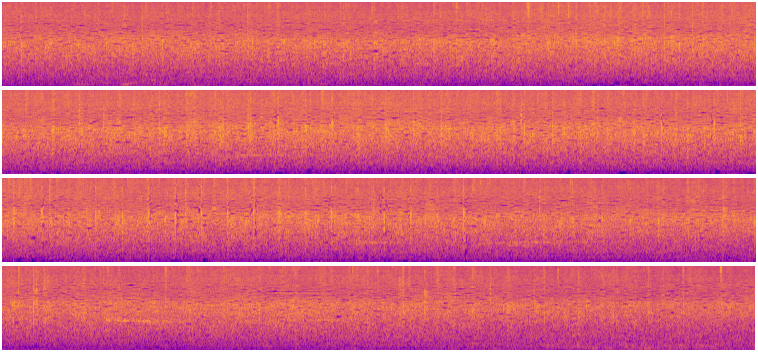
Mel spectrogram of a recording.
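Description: Audience applauding steadily: dense, unbroken clapping.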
